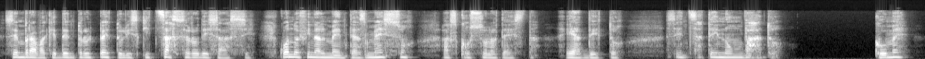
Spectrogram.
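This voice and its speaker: Male audiobook narrator with a husky, mid-pitched voice and a steady, measured read. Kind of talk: first-person audiobook narration.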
